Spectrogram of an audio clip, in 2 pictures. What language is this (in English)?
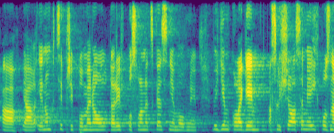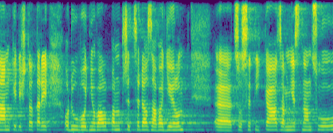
Czech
